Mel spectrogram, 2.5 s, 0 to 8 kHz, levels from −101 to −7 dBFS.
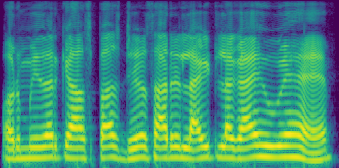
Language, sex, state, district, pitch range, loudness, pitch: Hindi, male, Jharkhand, Garhwa, 180-195 Hz, -10 LUFS, 185 Hz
